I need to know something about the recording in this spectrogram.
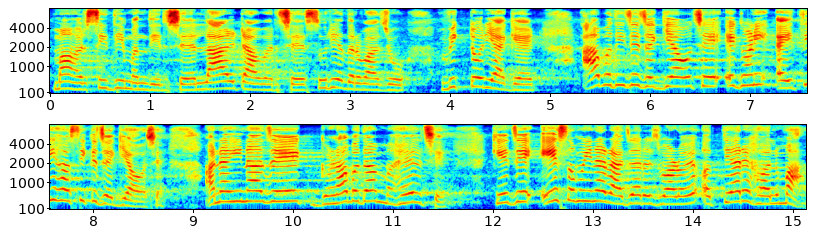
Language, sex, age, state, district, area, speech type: Gujarati, female, 30-45, Gujarat, Narmada, rural, spontaneous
